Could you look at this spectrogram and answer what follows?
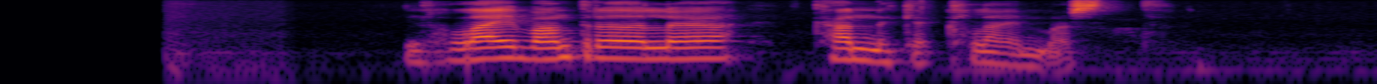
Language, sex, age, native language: Icelandic, female, 20-29, Icelandic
